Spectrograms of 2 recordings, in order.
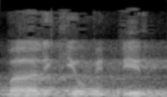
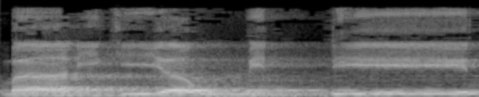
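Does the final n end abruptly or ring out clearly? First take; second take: abrupt; ringing. First: The final n is cut off abruptly. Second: The final n rings out clearly. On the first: The speaker calls it wrong. "mendadak tidak boleh" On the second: The speaker calls it right. "Berikan sifat uh, bayyinah pada huruf nun"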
